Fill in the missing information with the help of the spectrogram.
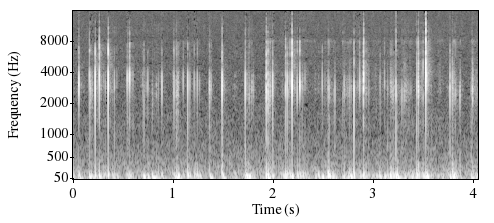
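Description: Fingertips and short nails rub and scratch the sides of a small, hollow stack of lilac and dark blue ABS plastic Lego bricks from the Lego Classic 11017 set, held in both hands. Quick, dry scratches and taps come in a steady patter, with bright, crisp clicks over a soft low rumble. Each stroke stops almost instantly, with no ring.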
